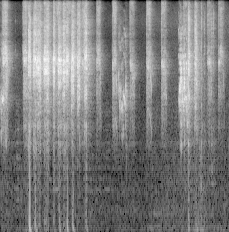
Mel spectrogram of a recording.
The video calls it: Budgie's / Birds Chirping Sounds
